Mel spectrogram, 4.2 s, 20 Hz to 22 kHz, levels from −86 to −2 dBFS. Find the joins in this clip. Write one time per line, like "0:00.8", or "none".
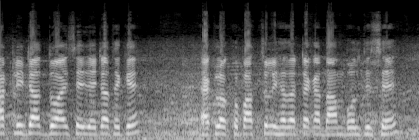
none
